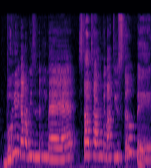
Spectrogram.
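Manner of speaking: high-pitched, drawn-up scolding without extra volume; sassy retort. Acted. Worker answering people who talk down, high sassy retort. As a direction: put them in their place up high.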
